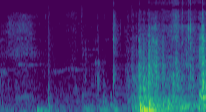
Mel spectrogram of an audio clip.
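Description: A refrigerator drawer being pulled open: a short, loud sliding noise starting about a second and a half in.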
